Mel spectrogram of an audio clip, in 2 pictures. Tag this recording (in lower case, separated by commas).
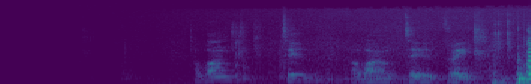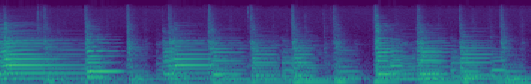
speech, guitar, music, musical instrument, jazz, piano, double bass, bowed string instrument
